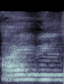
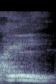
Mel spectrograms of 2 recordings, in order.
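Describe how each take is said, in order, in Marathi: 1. हे दोन पूर्ण शब्द म्हणून म्हटलं जातं. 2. हे एका छोट्या अक्षरात आखूड होऊन म्हटलं जातं. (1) "आय विल चा" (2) "शॉर्टकट"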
